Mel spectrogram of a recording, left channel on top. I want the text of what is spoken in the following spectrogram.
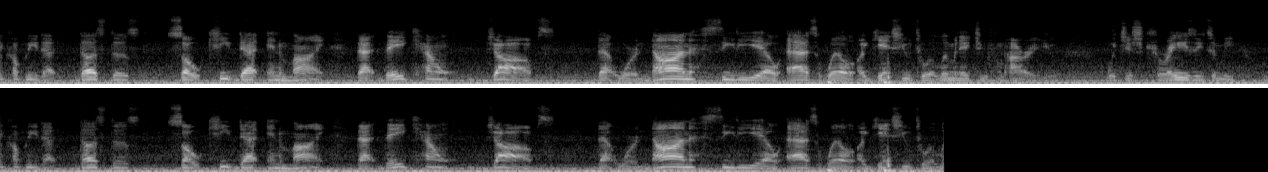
company that does this. So keep that in mind, that they count jobs that were non-CDL as well against you to eliminate you from hiring you, which is crazy to me.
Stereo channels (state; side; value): drops out; right; at 9.5 s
